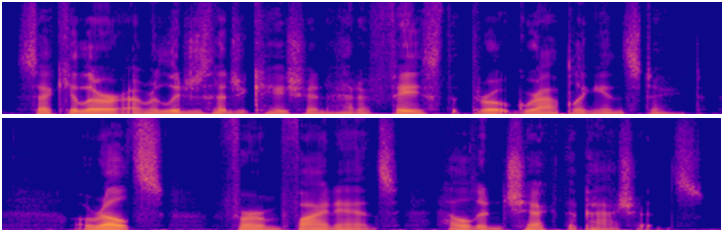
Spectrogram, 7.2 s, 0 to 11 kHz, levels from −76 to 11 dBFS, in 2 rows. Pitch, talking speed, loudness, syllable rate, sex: 90 Hz, 160 wpm, -24 LUFS, 5.5 syllables/s, male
